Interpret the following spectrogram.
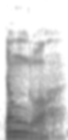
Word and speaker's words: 中国: I still pronounce the ZH thing, fucking like CH. 我来中国. Zhongguo.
